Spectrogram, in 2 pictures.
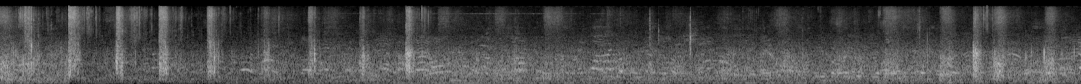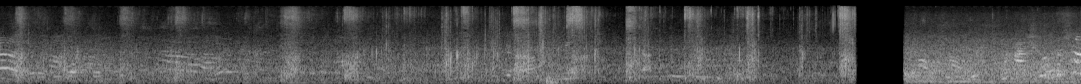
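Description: Outdoor ambience of indistinct voices of people talking, with irregular sharp clicks and knocks throughout. The sound drops out briefly near the end.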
